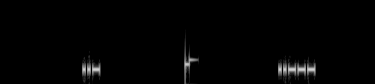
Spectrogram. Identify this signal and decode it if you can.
Morse code, heard as a keyed tone, about 50 wpm, 700 Hz. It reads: U 2
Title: Single Character (Letter:Number:Punctuation:Prosign) 50wpm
